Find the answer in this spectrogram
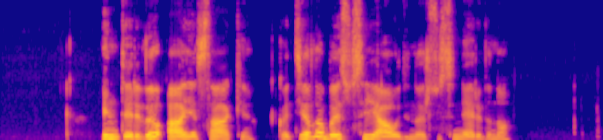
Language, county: Lithuanian, Utena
